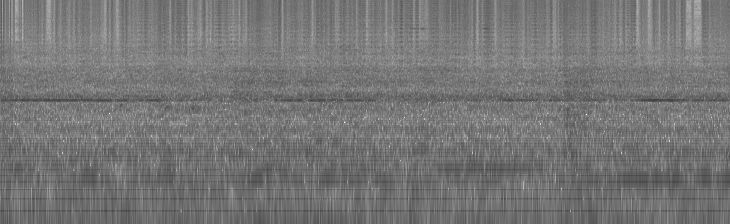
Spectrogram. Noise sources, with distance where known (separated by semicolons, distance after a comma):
engine of unclear size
